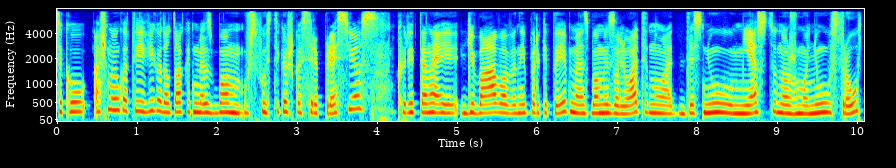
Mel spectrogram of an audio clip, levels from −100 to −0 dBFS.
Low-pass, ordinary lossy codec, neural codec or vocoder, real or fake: 7.2 kHz; MP3, 64 kbps; none; real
